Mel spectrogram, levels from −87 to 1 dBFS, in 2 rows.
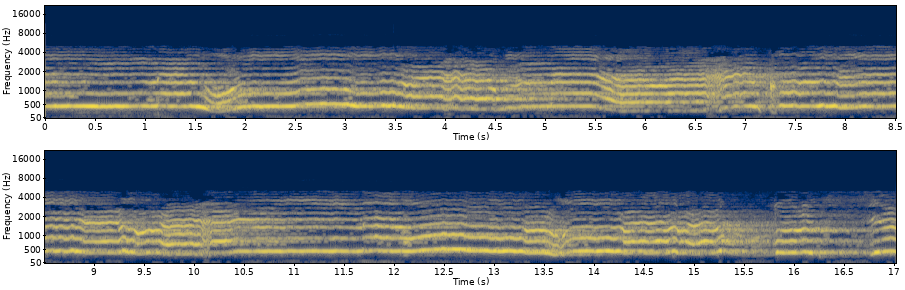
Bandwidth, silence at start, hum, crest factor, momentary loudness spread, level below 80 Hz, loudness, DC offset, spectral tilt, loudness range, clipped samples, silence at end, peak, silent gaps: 4.8 kHz; 0 s; none; 12 dB; 5 LU; -62 dBFS; -12 LUFS; under 0.1%; -6 dB/octave; 2 LU; under 0.1%; 0 s; 0 dBFS; none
